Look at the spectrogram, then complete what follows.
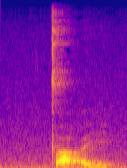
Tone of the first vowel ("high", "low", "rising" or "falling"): rising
